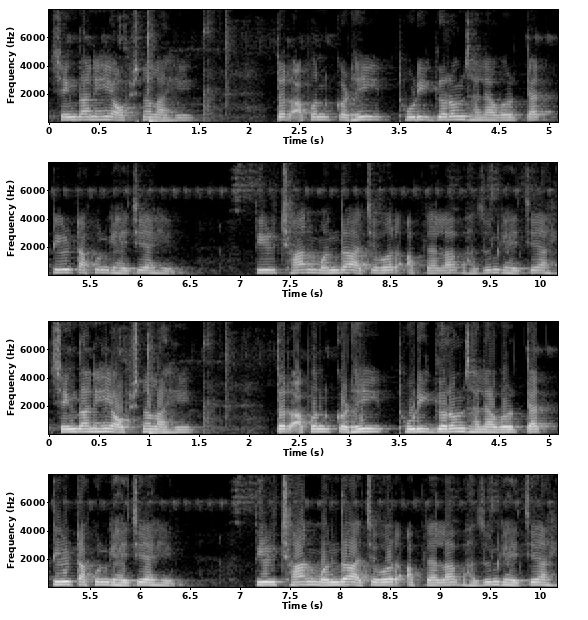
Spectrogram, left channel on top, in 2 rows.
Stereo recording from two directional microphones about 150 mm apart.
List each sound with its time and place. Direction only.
0.0 s speech: 30° right (ahead or behind)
